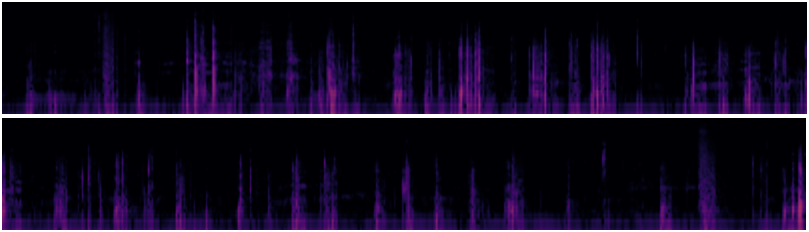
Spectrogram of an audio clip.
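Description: A young woman chews and crunches loudly and close up.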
